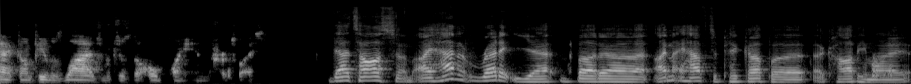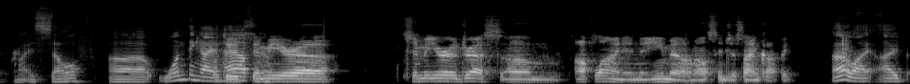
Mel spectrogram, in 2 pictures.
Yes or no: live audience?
no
